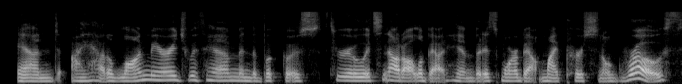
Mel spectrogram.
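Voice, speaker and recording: A woman speaks at a moderate pace with fairly low pitch, vocal fry, and ordinary pitch variation. The background is quiet. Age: 60s. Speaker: psychotherapist and author. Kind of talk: interview.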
